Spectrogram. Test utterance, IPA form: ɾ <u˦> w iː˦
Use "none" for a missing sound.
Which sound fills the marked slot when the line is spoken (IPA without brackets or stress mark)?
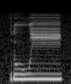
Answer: u˦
